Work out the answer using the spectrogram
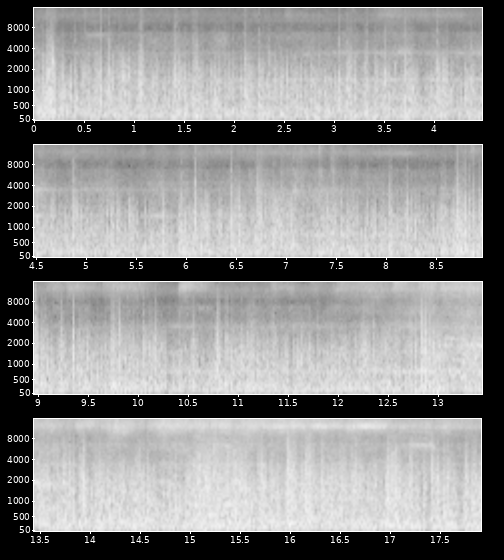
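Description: Steady rush of a moving electric suburban local train heard from its open doorway: wheel-and-rail running noise under heavy wind on the microphone. From about two-thirds of the way in it grows louder as another local train passes close by on the next track.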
